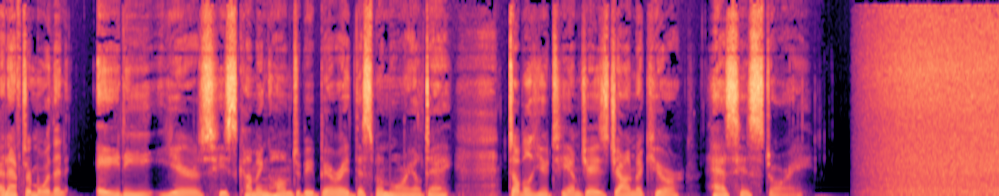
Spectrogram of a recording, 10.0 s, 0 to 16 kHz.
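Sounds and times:
speech: 0:00.0 - 0:08.8
surf noise: 0:08.6 - 0:09.9.

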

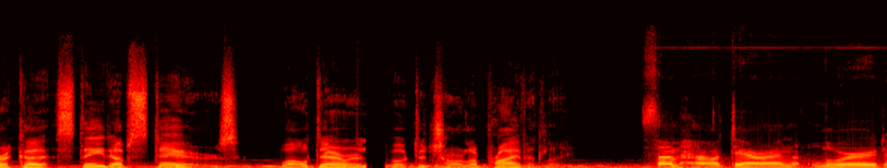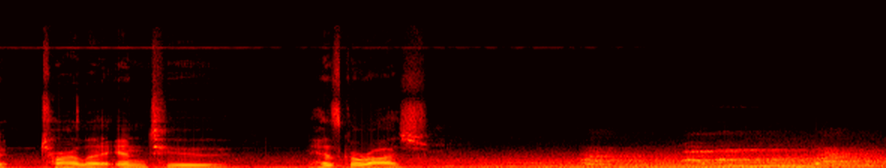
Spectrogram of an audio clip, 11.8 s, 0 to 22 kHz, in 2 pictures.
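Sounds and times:
speech: 0:00.0 - 0:08.9
dog yelping and barking frantically at a home: 0:09.8 - 0:11.8.

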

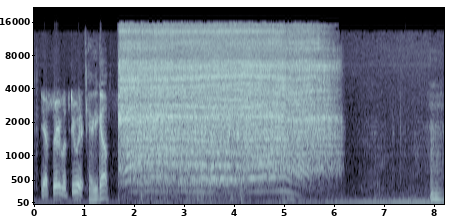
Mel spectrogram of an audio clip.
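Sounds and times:
speech: 0:00.1 - 0:01.6
power drill whirring: 0:01.7 - 0:06.2.

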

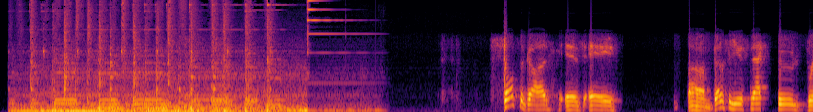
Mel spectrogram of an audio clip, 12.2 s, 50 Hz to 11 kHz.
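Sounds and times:
brief punchy elevator-pitch music beat with drums and low bassline: 0:00.1 - 0:04.6
single bright bell ding: 0:03.0 - 0:05.9
speech: 0:07.8 - 0:09.4, 0:10.3 - 0:12.2.

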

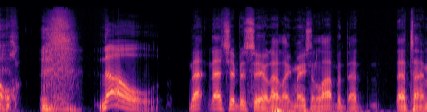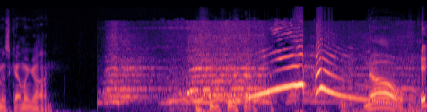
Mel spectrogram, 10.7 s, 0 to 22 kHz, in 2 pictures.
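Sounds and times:
speech: 0:00.1 - 0:06.0, 0:08.0 - 0:08.8, 0:09.9 - 0:10.6
steam train whistle with a rich reedy tone: 0:06.6 - 0:10.6.

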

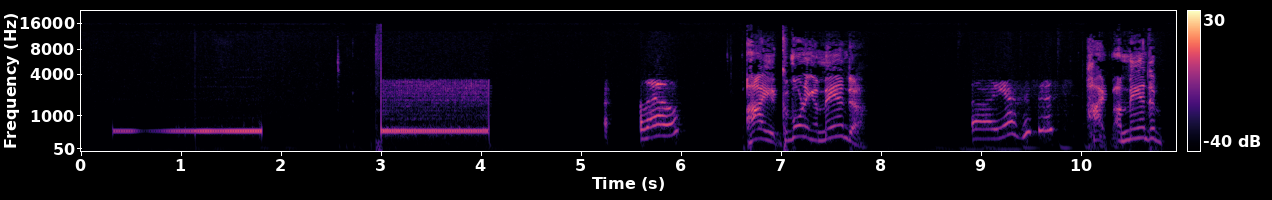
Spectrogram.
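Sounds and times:
telephone dial tone: 0:00.3 - 0:01.8, 0:03.0 - 0:04.1
speech: 0:06.8 - 0:07.9, 0:08.9 - 0:10.9.

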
